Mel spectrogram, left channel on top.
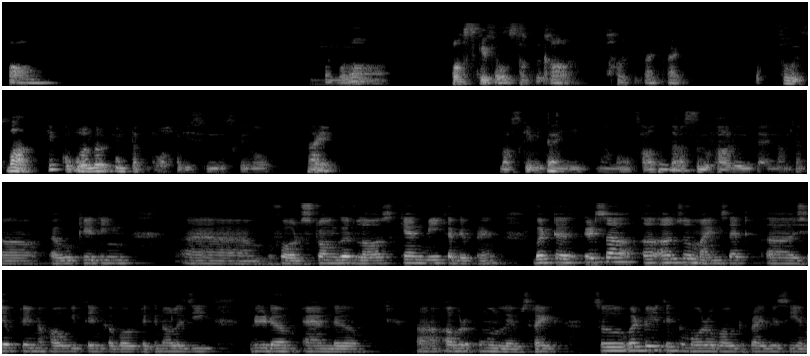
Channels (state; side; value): different; both; correlation -0.01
